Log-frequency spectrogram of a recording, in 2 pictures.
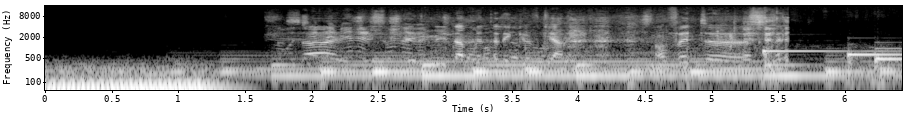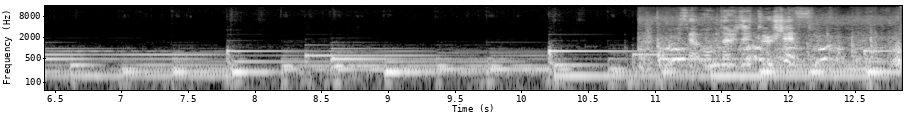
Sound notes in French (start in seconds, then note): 1.8 personnes discutent; 5.4 musique douce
